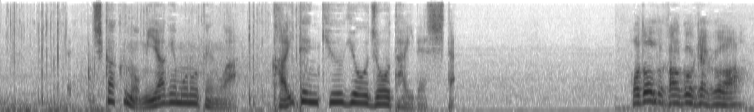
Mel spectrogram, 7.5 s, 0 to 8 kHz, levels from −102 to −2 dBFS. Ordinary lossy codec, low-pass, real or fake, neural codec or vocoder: none; 7.2 kHz; real; none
